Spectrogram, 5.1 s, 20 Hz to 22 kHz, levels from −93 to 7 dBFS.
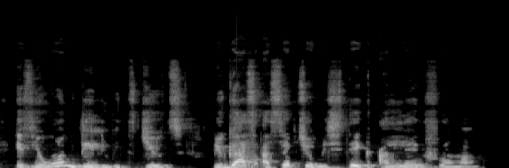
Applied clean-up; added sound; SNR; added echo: neural mask model Resemble Enhance denoiser.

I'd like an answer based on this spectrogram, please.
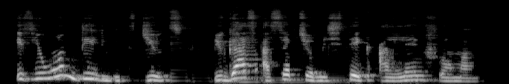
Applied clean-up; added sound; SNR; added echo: neural mask model DeepFilterNet 3.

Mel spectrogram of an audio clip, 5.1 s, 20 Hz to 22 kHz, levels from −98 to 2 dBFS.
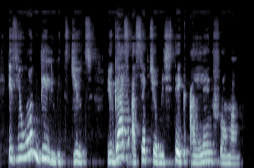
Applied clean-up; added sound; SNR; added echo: none; none; none; none.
